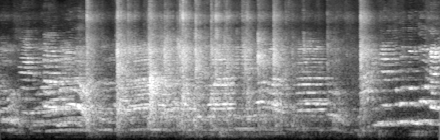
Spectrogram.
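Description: A classroom group claps together during a teacher-training lesson, a dense patter of hand claps running about six seconds with children's voices and chatter mixed in underneath.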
